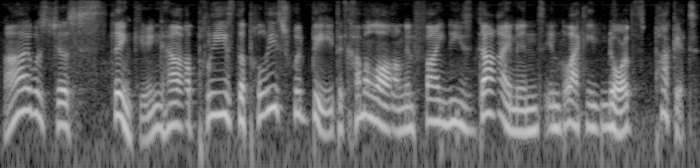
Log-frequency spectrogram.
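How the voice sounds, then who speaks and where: An actor playing a cool, shrewd adventurer who leads a team of bodyguards in a vintage radio drama, decisive and wry. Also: male voice, fairly high pitch, animated, measured pace, a little mellow.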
